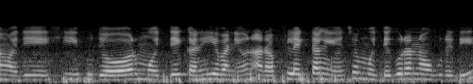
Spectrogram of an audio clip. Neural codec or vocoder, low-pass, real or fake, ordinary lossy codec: none; 7.2 kHz; real; none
